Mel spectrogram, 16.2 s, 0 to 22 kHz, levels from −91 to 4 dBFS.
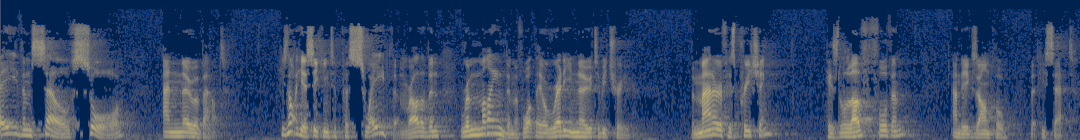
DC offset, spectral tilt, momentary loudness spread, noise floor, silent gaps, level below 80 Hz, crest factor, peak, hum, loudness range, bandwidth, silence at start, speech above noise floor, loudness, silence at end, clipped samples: under 0.1%; -3.5 dB/octave; 16 LU; -58 dBFS; none; -58 dBFS; 24 dB; -4 dBFS; none; 3 LU; 16.5 kHz; 0 s; 30 dB; -27 LUFS; 0.05 s; under 0.1%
